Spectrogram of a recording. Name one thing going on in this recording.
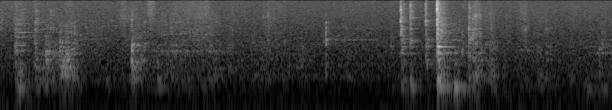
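Light clicks and taps sound as hands handle a sewing machine's parts.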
